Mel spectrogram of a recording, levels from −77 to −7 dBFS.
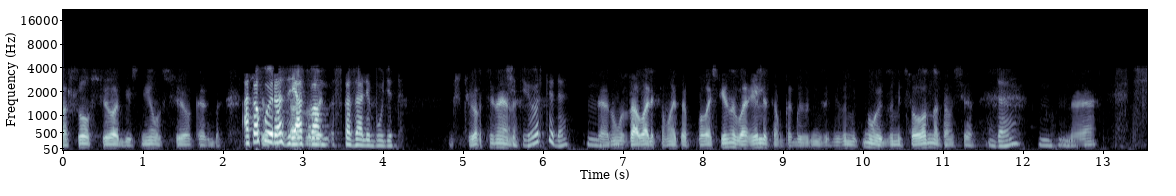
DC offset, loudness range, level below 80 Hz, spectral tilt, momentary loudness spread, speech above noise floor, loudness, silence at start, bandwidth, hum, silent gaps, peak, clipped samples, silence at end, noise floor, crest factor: under 0.1%; 10 LU; -62 dBFS; -5.5 dB/octave; 21 LU; 44 dB; -23 LUFS; 0 s; 4.5 kHz; none; none; 0 dBFS; under 0.1%; 0.65 s; -67 dBFS; 22 dB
